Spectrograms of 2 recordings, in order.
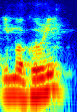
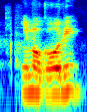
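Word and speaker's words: Imoguiri: are basque yeah so i think the right pronunciation is um uh imoguri yeah that is the u is there but the you can ignore the i yeah emogori okay oh yeah so her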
